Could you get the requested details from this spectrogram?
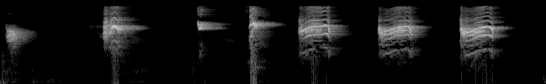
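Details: Oriental magpie-robin song used as a lure to get birds singing: a series of short, bright, harsh chirps and warbled notes, repeated roughly every three-quarters of a second with silent gaps.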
